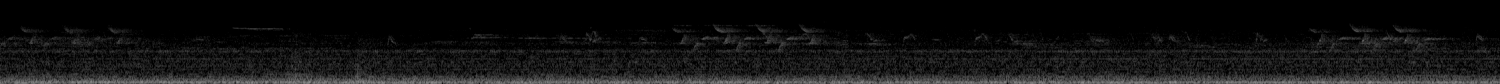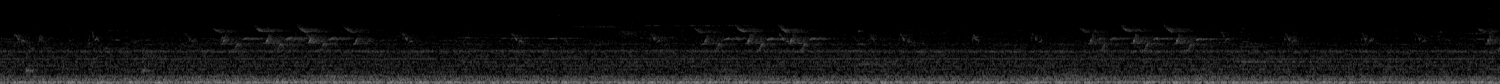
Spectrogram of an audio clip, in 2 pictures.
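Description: A songbird singing short phrases of a few quick high notes, repeated every four to six seconds, over a steady low rumble.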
